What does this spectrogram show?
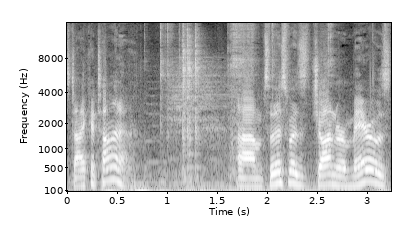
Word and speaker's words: Daikatana: Producer Tara, can you pronounce this? No. Daikatana? Perfect. That's exactly it. It's Daikatana.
